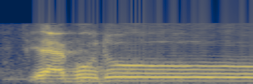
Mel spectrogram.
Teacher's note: تدغم النون نون الرفع في نون الوقاية · Term: الإدغام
